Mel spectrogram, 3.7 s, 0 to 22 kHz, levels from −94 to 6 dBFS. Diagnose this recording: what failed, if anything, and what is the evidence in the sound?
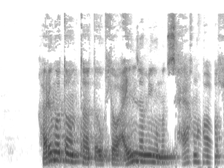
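Network stage, jitter buffer: a short stall from a late packet at 2.91–2.96 s, right after "унтаад өглөө аян замын", and again at 3.29–3.39 s. The last sound is held for 20 ms, then 70 ms, and nothing is lost. A spectrogram shows frozen horizontal harmonics where the sound should move on.

Call audio freeze at 3.44–3.59 s: the sound is held as a fading buzz for about 120 ms, ending in roughly 30 ms of silence before the audio resumes intact. The likely cause is packets delayed in transit emptying the jitter buffer. The waveform shows a decaying repeated cycle, then a flat line.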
